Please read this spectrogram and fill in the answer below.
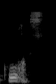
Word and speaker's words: cours: Yeah, les cours, cours is courses when you don't pronounce the S at the end.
